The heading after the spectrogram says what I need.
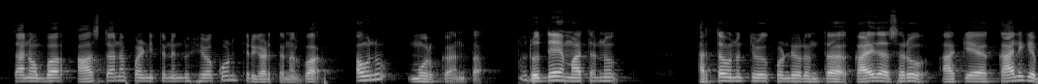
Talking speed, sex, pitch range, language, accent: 85 wpm, male, 130-170 Hz, Kannada, native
